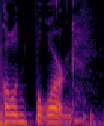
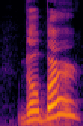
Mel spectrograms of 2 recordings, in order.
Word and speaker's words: Goldberg: It's not Goldborg. – Goldberg? – Yes.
